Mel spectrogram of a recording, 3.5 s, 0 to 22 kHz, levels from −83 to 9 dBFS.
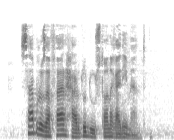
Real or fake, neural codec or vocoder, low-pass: real; none; 10.8 kHz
